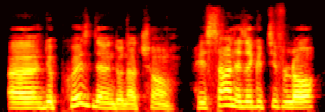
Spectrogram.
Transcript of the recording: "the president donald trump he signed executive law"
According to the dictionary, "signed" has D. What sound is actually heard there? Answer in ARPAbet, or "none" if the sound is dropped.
none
